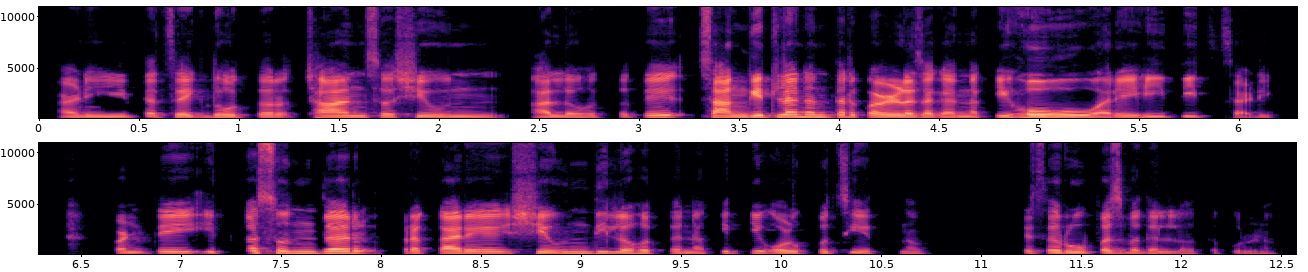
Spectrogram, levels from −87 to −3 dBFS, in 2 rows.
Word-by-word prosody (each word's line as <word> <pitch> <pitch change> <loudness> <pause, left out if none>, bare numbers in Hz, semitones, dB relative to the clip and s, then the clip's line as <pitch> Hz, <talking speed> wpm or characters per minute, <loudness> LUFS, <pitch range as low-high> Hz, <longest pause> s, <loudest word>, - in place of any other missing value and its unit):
आणि 135 0 -3
त्याचं 145 +3 -3
एक 155 -1 0
धोतर 150 +2 -2 0.2
छानसं 170 0 +2
शिवून 150 -2 -3 0.2
आलं 135 0 -1
होतं. 135 +1 -9
ते 200 +2 +3 0.2
सांगितल्यानंतर 210 +6 +5
कळलं 145 -6 +6
सगळ्यांना 140 0 -1
की 170 - 0
"हो, 155 +2 +6
हो, 145 -1 +4
अरे, 130 +1 0
ही 140 0 -2
तीच 155 -2 -4
साडी." 60 - -10 0.5
पण 155 -1 -4
ते 180 0 +2
इतकं 175 +5 -5
सुंदर 195 0 +3 0.2
प्रकारे 175 +1 +2
शिवून 170 +1 -1
दिलं 170 -1 -1
होतं 160 -3 -5
ना, 155 - -7
की - - -6
ती 210 - -4
ओळखूच 165 -2 -5
येत 125 -3 -5
नव्हती. 115 -1 -15 0.4
त्याचं 165 - -4
रूपच 155 0 -3
बदललं 120 -2 -7
होतं 125 - -18
पूर्ण. 130 - -17
155 Hz, 180 wpm, -25 LUFS, 140-175 Hz, 0.5 s, कळलं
